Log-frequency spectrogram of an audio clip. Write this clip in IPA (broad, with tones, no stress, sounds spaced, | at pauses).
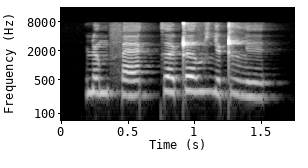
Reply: ɳ ə˧ m f æ˨˦ kː ɜ˦ ʈ ɜ˦ v ʎ ə˨˦ ʈ lː ɪ˨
